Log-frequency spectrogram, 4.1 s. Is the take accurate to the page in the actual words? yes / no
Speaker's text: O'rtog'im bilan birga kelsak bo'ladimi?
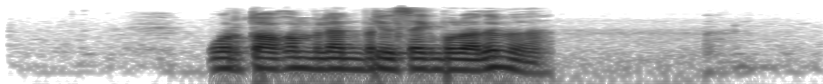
no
